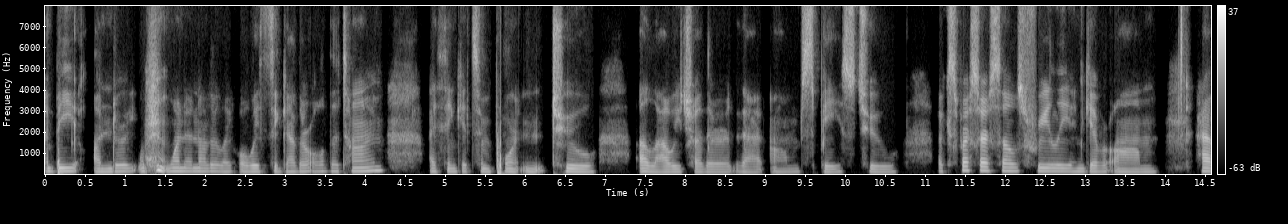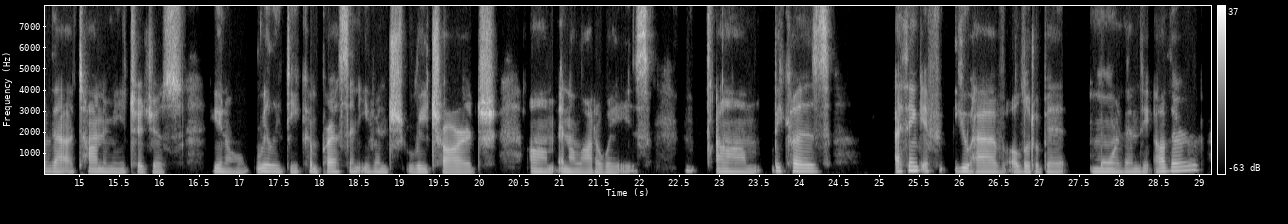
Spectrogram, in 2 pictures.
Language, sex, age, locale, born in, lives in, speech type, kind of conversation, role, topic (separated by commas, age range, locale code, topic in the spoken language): English, female, 25-29, en-US, United States, United States, conversation, unstructured, none, How do you balance independence and togetherness over time in your relationships?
